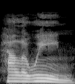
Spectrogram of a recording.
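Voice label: "halloween", English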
